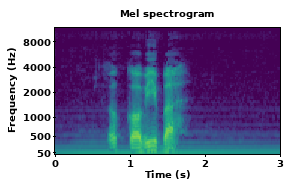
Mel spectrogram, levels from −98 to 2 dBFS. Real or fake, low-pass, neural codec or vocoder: real; 10.8 kHz; none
